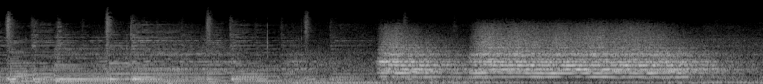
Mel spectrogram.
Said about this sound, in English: Well, that's all you're going to get from that train.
